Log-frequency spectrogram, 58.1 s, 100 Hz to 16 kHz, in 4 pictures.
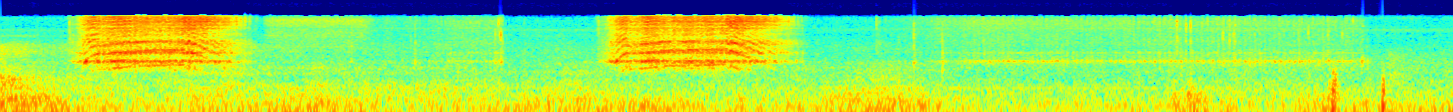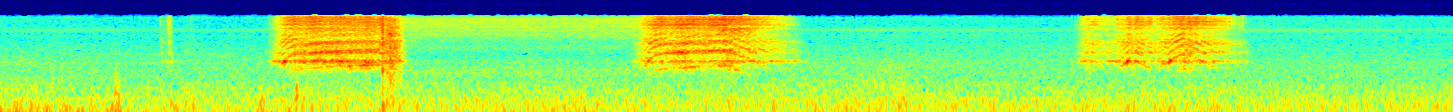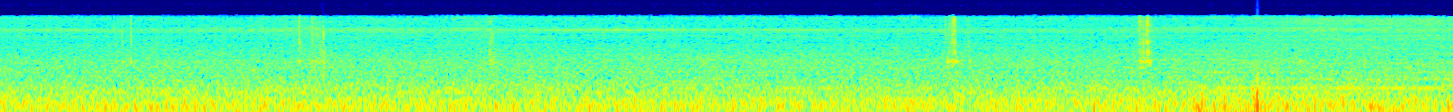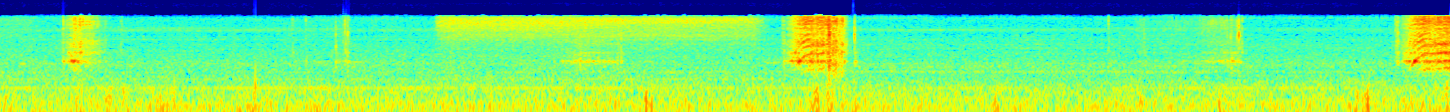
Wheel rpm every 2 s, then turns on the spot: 60, 10, 10, 130, 0, 20, 20, 0, 50, 50, 70, 20, 20, 40, 0, 0, 0, 0, 0, 0, 10, 0, 0, 0, 0, 20, 10, 0, 20.
4-6 10-14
